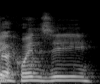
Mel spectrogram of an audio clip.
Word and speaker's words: Quincy: You pronounce Worcester. W you say Worester, you say Quinzy without blink, you know, without blinking.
